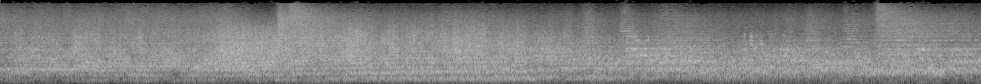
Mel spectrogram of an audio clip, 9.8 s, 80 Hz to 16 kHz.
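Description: An F-18 Hornet jet pulls high-G turns during a flying display, its engines producing a loud, sustained roar that swells and shifts in pitch as it maneuvers, with faint voices underneath.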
